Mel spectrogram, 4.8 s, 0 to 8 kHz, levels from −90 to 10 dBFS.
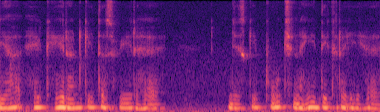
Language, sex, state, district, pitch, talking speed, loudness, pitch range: Hindi, male, Uttar Pradesh, Jyotiba Phule Nagar, 125 Hz, 150 wpm, -17 LUFS, 110-135 Hz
